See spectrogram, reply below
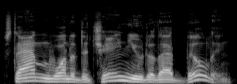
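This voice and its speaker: A man's voice: medium pitch, very animated, normal speed, darkish tone, no room sound, studio quality, natural voice. A man voicing a plain-spoken, weary male American president with a frank, folksy manner, in an audiobook. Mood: wry, warm.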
